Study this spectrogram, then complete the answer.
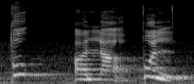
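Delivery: पु with short u, then ल, joined as पुल. Shown as a demonstration. Teacher builds the word for a child, short-u पुल. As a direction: spell out पुल slowly by parts, keeping u short. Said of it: "छोटा ओ की मात्रा का उच्चारण".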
